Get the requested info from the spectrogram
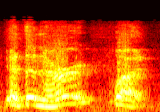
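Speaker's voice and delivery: high-pitched mock disbelief; incredulous viewer. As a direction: heckle the actor in exaggerated outrage. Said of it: "you'd be like".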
